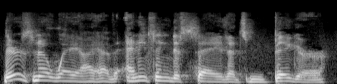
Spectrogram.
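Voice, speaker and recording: A man's voice: medium pitch, lively intonation, measured pace. Man chatting casually in a mid-range voice. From Boston area, United States. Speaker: wedding DJ, panel member. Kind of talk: casual panel chat about music.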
